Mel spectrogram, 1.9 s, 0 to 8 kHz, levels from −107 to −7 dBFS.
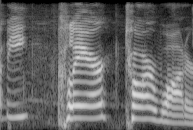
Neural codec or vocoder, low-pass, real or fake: none; 7.2 kHz; real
